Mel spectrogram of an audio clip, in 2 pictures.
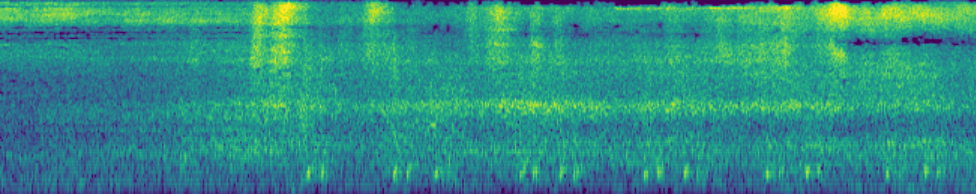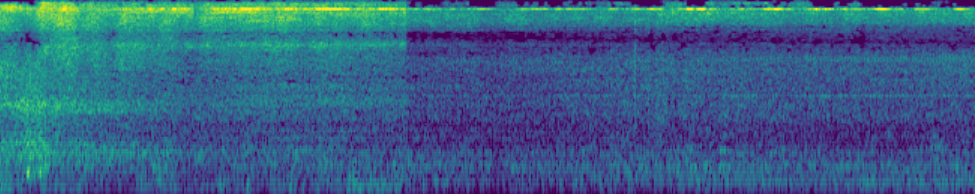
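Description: ITX-Saemaeul electric multiple-unit train running through the station, its wheels knocking over rail joints in pairs about once a second as the cars pass. The rumble then fades as the train draws away.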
